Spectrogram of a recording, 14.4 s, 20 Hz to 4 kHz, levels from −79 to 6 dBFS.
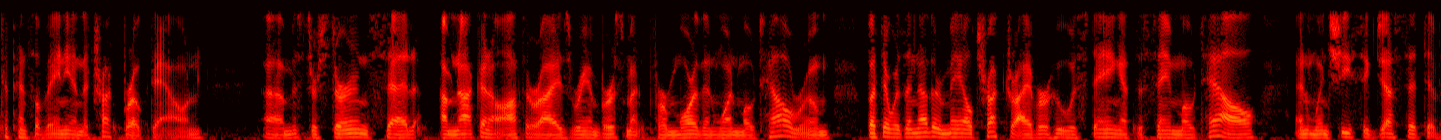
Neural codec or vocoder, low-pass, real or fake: none; 3.6 kHz; real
